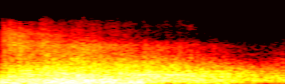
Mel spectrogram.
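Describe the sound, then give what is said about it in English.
A voice imitates an explosion in the throat into a microphone, with no props or recordings, making a loud, rumbling, breathy roar that swells briefly and then slowly fades away, alone with no talking. “And let's see, explosions.”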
